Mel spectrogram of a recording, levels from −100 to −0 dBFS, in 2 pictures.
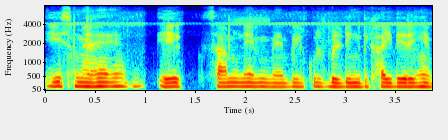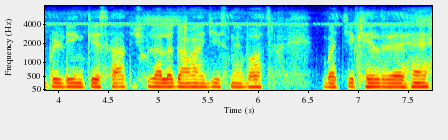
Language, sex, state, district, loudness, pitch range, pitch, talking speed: Hindi, male, Himachal Pradesh, Shimla, -17 LUFS, 130-140 Hz, 135 Hz, 180 wpm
